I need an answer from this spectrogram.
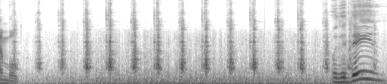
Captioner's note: loud ticking of a clock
